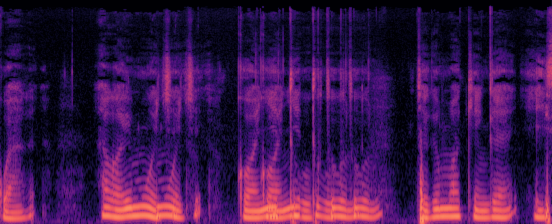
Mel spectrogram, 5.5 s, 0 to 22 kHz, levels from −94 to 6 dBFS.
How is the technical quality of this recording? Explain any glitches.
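The recording has one clear fault, a doubled audio track, from 1.57 s to 3.83 s. The likely cause is a second, slower capture path feeding the same speech into the mix. The copy arrives roughly a fifth of a second late and at about equal loudness. The result is a hard, dry echo with no room decay that cuts in and out abruptly.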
